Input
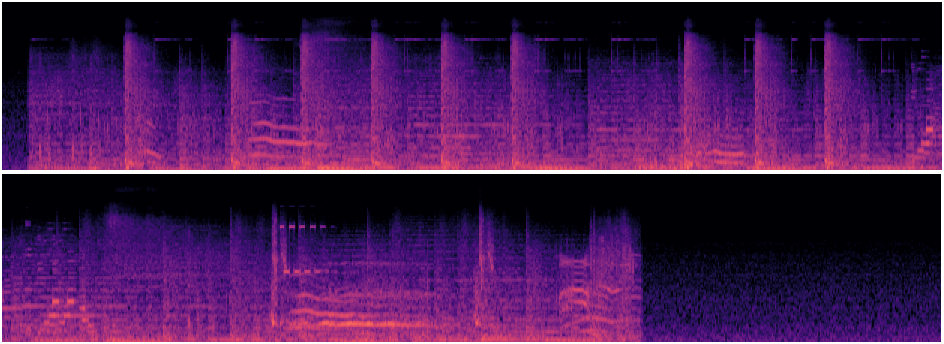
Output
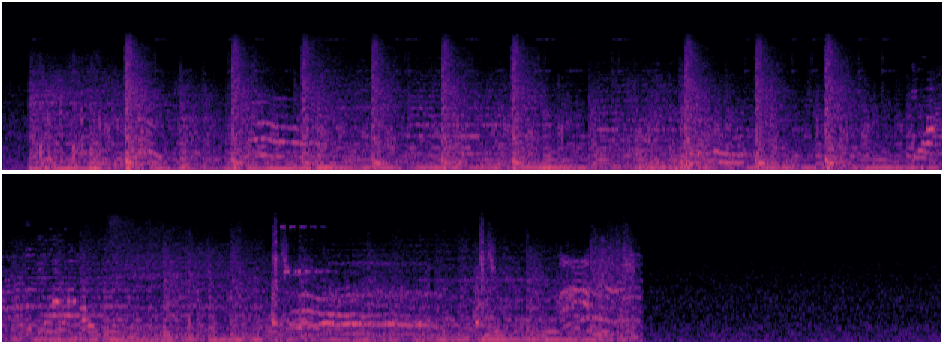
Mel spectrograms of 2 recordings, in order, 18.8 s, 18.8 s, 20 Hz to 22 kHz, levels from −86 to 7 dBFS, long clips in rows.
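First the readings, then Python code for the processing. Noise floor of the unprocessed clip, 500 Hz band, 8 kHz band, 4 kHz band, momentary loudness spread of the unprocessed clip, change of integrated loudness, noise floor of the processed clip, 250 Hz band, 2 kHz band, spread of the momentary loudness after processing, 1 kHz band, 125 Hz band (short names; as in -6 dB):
-57 dBFS, -9.0 dB, -15.0 dB, -11.0 dB, 9 LU, -8.0 dB, -63 dBFS, -6.5 dB, -9.0 dB, 6 LU, -7.5 dB, -7.0 dB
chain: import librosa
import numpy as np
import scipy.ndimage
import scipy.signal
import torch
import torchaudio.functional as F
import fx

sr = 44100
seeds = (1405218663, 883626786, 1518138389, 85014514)

y = fx.lowpass(x, sr, hz=2900.0, slope=6)
y = fx.rider(y, sr, range_db=10, speed_s=2.0)
y = fx.ensemble(y, sr)
y = y * 10.0 ** (-5.0 / 20.0)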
